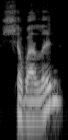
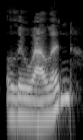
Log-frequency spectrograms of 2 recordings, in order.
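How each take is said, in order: First: The name begins with a hissed, breathy L sound. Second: The name begins with a plain L sound. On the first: "in Welsh culture, we say it's" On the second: "the way that most um, Americans say"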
